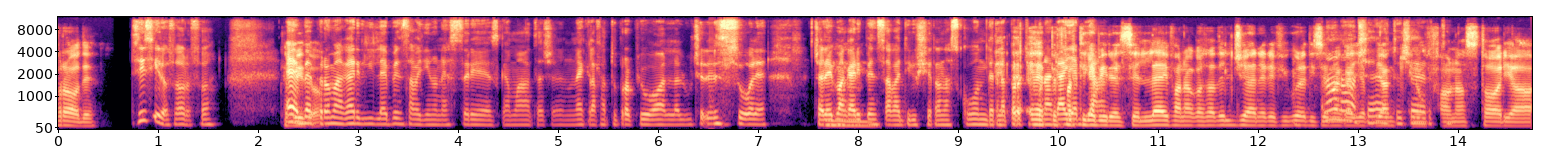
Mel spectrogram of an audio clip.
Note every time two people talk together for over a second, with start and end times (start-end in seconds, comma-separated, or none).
9.4-10.7, 12.6-14.0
